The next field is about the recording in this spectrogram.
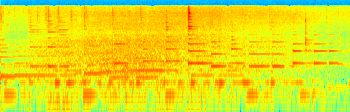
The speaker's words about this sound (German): lass uns doch mal denken, lass uns doch mal ans Meer denken, an die Wellen, wenn wir zusammen essen gehen, da unten auf dem großen Platz.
